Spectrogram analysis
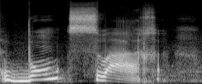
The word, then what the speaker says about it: bonsoir: Alright, so next word is bonsoir. Bonsoir, good evening. Bonsoir. You already know the pronunciation of bon.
